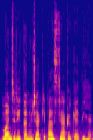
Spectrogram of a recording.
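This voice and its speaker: A woman's voice: lowish voice, lively intonation, normal speed, darkish tone. A woman reading scripted narration for a Hindi cartoon family story. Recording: music behind the voice. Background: background music.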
